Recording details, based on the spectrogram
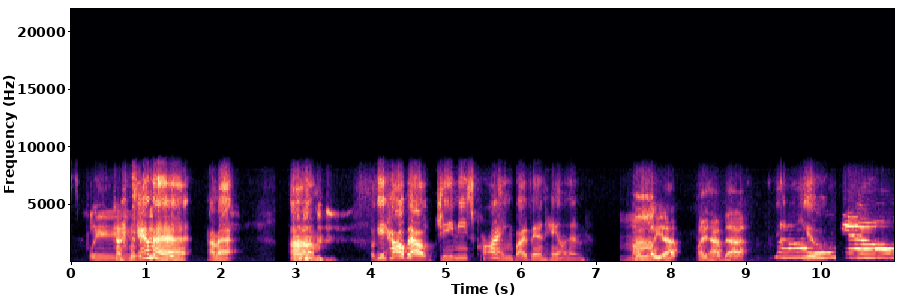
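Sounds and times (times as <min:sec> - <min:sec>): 
speech: 0:00.2 - 0:02.3, 0:02.9 - 0:10.7
laughter: 0:00.6 - 0:01.5, 0:03.0 - 0:03.5, 0:07.5 - 0:08.0, 0:09.8 - 0:10.0
cat meowing: 0:09.7 - 0:10.9.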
